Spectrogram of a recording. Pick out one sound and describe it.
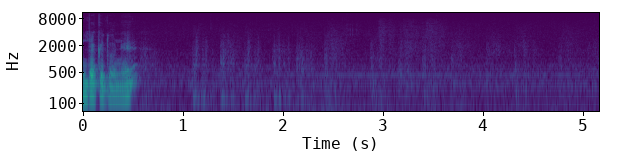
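Footsteps thud softly on a wooden floor.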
